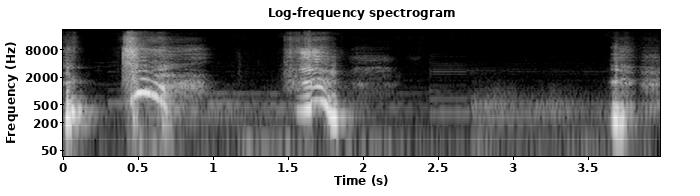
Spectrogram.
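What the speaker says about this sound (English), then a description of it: "inhales and fakes a ginormous sneeze" A loud, exaggerated sneeze preceded by sharp inhaled gasps, ending with a final burst; a brief voiced sound sits between them.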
